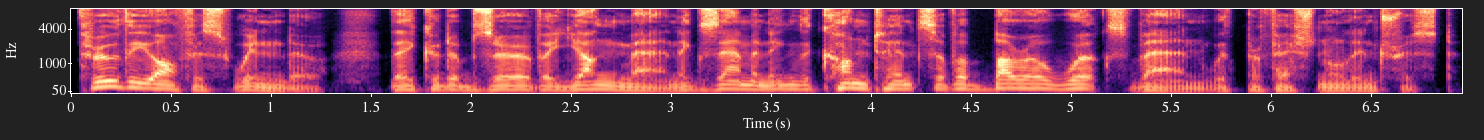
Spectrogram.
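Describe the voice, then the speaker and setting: Very deep-voiced male storyteller. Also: big pitch swings, dry recording, clean studio sound. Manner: measured, formal, literary storytelling. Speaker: narrator reading a detective story. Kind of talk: scripted audiobook narration of a mystery.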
